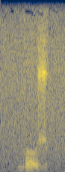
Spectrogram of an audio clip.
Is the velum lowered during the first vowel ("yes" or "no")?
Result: no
